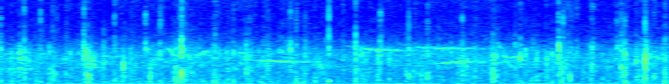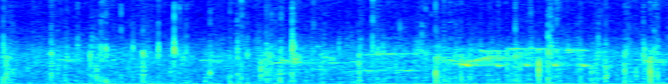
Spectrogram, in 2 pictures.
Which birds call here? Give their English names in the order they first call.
Apapane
